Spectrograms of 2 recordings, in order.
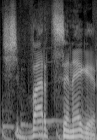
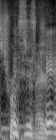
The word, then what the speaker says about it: Schwarzenegger: Pues estaba buscando y en alemán o en, en Alemania o en Austria es Schwarzenegger. – Imagínese. – Schwarzenegger. Es una aproximación, ¿no? – Uno dice la pronunciación como perfecta, Schwarzenegger. – Por favor. Pero es válida la pronunciación en inglés, que es Schwarzenegger. – Es que es un poco complicado. – O Schwarzenegger en español.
